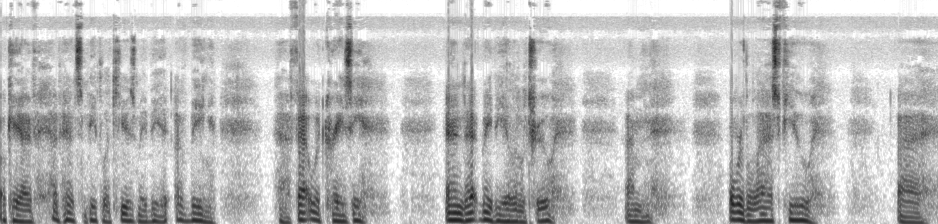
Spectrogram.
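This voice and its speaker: A man speaks with a dark, mellow, somewhat breathy tone. His pace is fairly slow, with long and frequent pauses. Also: fairly low pitch for a man, ordinary pitch variation. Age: 50s. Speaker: bushcraft vlogger. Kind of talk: outdoor tutorial. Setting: outdoors on a trail. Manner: halting, with fillers.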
